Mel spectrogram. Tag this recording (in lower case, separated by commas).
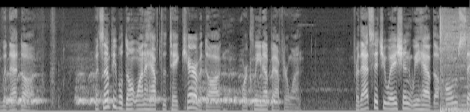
whimper (dog), dog, pets, bow-wow, speech, music, animal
